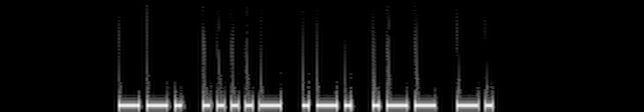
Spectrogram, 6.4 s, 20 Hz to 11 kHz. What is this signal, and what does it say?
Morse code, heard as a keyed tone, about 17 wpm, 700 Hz. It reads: G4RWN
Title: DXCC-100 Call Signs - 5 Characters - 17wpm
